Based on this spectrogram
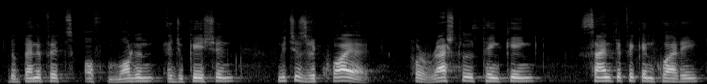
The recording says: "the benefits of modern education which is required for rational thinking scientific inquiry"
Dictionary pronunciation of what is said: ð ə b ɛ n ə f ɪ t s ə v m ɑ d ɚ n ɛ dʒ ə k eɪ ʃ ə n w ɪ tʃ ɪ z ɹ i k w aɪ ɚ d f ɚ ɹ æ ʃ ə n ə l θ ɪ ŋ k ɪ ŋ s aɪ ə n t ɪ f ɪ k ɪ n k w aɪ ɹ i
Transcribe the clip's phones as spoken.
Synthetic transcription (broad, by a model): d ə b ɛ n ə f ɪ t s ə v m ɑ d ɚ n ɛ dʒ ə k eɪ ʃ ə n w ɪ tʃ ɪ z ɹ i k w aɪ ɚ d f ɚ ɹ æ ʃ ə n ə l t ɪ ŋ k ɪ ŋ s aɪ ə n t ɪ f ɪ k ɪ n k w aɪ ɹ i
